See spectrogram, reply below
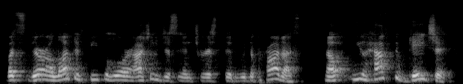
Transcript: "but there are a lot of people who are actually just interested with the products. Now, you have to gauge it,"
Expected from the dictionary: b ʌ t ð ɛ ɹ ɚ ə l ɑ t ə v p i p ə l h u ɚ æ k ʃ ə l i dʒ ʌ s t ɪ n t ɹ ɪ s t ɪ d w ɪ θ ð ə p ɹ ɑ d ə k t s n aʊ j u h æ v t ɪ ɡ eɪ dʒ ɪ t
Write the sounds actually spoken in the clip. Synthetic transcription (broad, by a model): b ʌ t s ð ɚ ə l ɑ t ə v p i p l h u ɚ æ k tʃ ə l i dʒ ʌ s t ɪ n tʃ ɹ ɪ s t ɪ d w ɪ ð ə p ɹ ɑ d ə k t s n aʊ j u h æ f t ɪ ɡ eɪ tʃ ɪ t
